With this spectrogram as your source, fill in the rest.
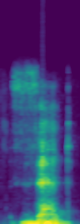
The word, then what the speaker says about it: Z: base c of z in europe that's pronounced zen and i've had lots of math teachers who use zed but i refuse it's too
